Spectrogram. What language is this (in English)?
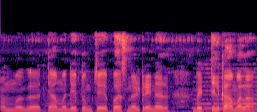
Marathi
